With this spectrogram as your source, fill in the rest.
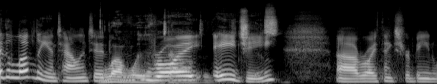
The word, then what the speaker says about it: Agee: And I said, Agee, A-G-E-E.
